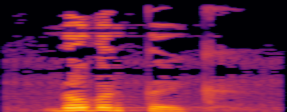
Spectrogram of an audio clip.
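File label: bon appetit, Croatian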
